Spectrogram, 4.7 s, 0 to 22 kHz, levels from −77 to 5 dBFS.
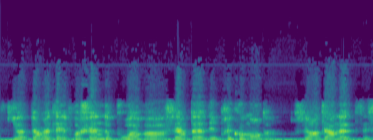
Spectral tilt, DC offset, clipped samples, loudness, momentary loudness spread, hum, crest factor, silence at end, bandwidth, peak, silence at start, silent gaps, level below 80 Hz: -3.5 dB/octave; under 0.1%; under 0.1%; -15 LUFS; 7 LU; none; 16 dB; 0 s; 15.5 kHz; 0 dBFS; 0 s; none; -48 dBFS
